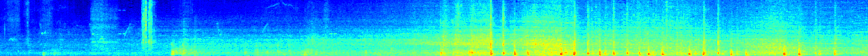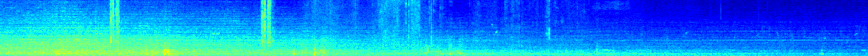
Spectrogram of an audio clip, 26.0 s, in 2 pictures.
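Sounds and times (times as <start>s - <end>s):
diesel railcar passing: 0.0s - 26.0s
wheel clacks over rail joints: 5.5s - 12.7s.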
